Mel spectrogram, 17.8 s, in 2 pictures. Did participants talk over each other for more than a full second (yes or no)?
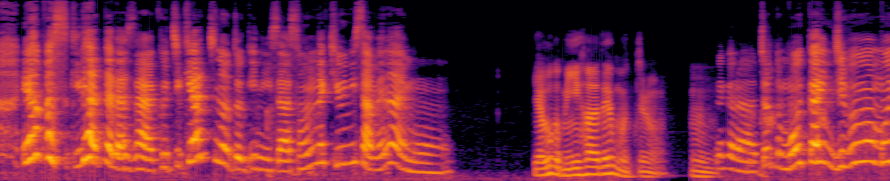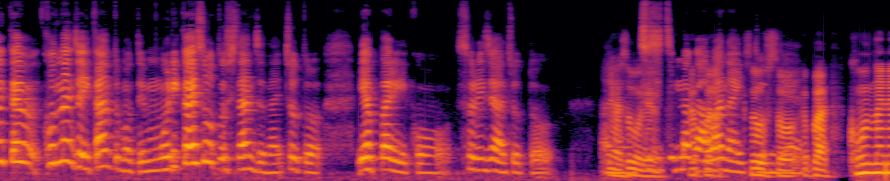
yes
